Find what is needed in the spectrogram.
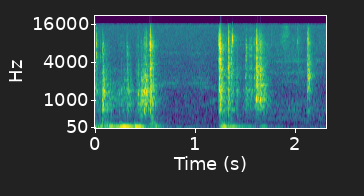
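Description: Clicks and light clatter of craft supplies being handled on a desk, in two short bursts with low thumps against the table.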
